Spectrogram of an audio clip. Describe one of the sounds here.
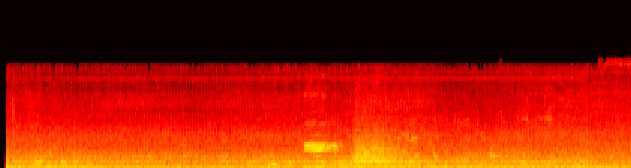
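A car fire crackles and hisses steadily outdoors.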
